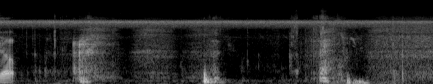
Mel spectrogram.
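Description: Insects trilling steadily in one high, unbroken tone, with a few dull thumps of handling in an aluminium boat, the loudest about two seconds in.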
